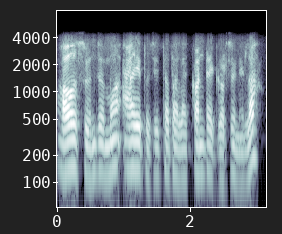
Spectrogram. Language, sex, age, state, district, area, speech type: Nepali, male, 45-60, West Bengal, Kalimpong, rural, conversation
